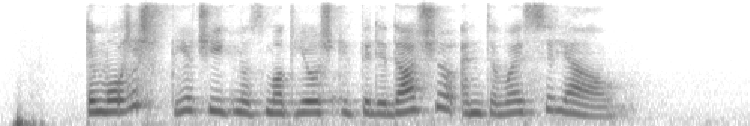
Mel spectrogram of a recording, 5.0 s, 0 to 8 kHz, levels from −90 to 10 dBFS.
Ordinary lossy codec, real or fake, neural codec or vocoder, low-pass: Opus, 32 kbps; fake; codec, 16 kHz, 0.5 kbps, FunCodec, trained on LibriTTS, 25 frames a second; 7.2 kHz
